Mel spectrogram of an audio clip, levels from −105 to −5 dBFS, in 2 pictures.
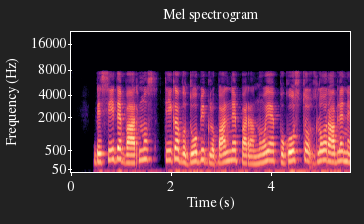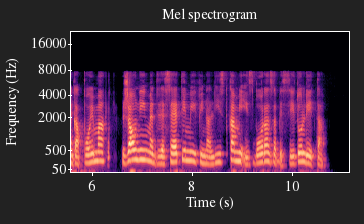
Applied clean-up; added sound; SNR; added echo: neural mask model Resemble Enhance denoiser.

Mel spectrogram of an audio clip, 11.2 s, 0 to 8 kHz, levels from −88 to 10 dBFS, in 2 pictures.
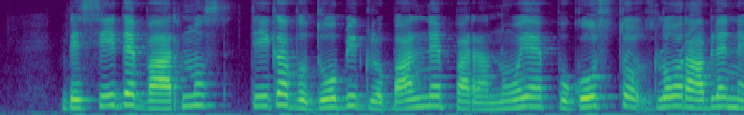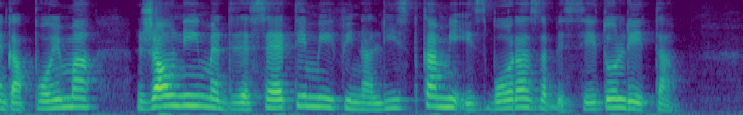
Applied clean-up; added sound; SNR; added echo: none; none; none; none.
